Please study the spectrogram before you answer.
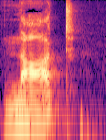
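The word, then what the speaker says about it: nought: Podemos usar também uma palavra bem curiosa, que é o N-O-U-G-H-T, que a gente pronuncia not, quase como se fosse um não em inglês. Not, embora o inglês britânico, eles não têm como se fosse esse agudo no O, eles falam not, certo?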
